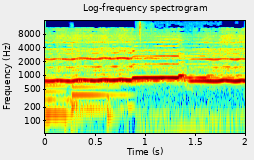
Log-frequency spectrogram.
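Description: Traditional Turkish makam music: a flute holds one long note as the last notes of a plucked-string piece die away in the first half-second, and the flute steps briefly up a note about halfway through. The flute piece is the sample in makam Hicaz.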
